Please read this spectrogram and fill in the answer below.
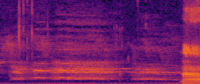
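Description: A drawn-out bird call lasting about a second and a half.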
